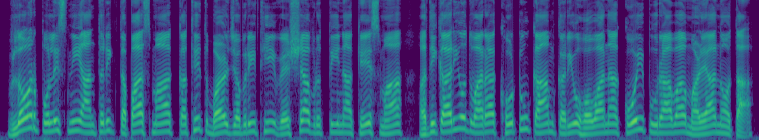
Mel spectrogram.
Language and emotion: Gujarati, neutral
